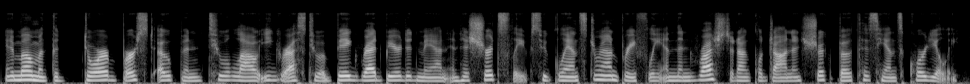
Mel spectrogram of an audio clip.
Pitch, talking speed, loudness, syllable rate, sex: 180 Hz, 215 wpm, -19 LUFS, 5.2 syllables/s, female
